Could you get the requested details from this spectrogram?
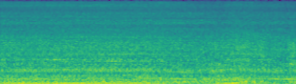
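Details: Centurion ARV tank winch engine, just started after battery swap and cleaning: heavy, slightly uneven low rumble, a bit lumpy and loaded; running rich.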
